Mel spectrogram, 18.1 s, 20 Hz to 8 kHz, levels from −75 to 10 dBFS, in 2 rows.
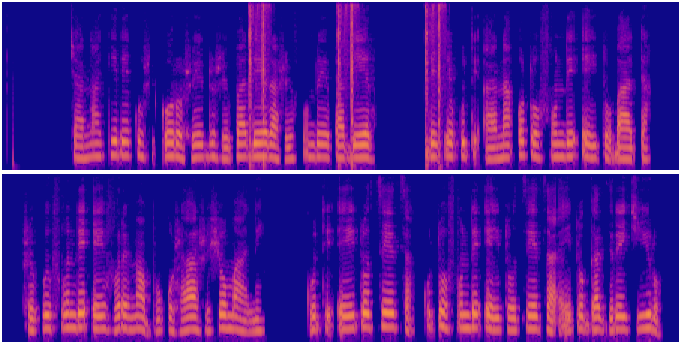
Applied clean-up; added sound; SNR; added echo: none; Coin (dropping); 4 dB; none.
